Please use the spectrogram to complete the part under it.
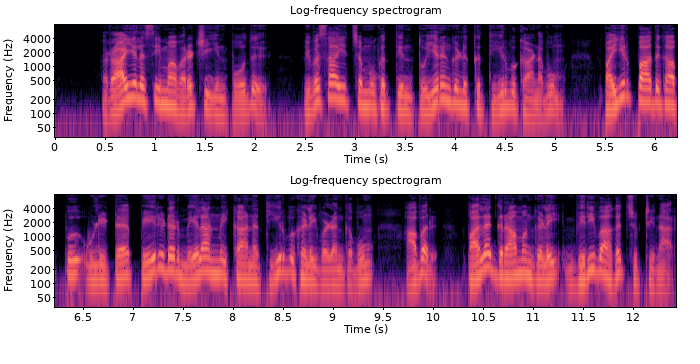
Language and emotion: Tamil, neutral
